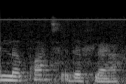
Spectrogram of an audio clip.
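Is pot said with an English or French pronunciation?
English. Pot is said with an English pronunciation. The speaker calls it wrong. "So don't say le pot de fleurs"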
